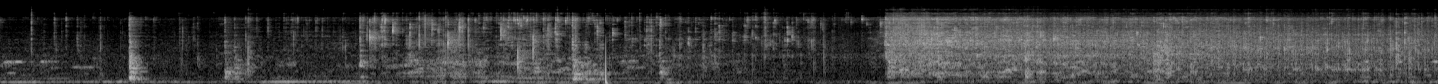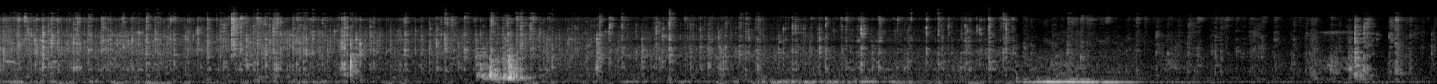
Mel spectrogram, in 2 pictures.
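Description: Noodle-and-egg patty deep-frying in a pan of hot oil: a sizzle that turns suddenly much louder about nine seconds in, with scattered sharp clicks and knocks before that.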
